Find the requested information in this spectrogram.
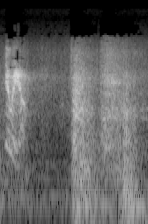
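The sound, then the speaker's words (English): A garage door swings open with a broad, rushing scrape and rumble that rises after a brief muffled bump, at moderate loudness. “I don't want to hit you. Watch the door”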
